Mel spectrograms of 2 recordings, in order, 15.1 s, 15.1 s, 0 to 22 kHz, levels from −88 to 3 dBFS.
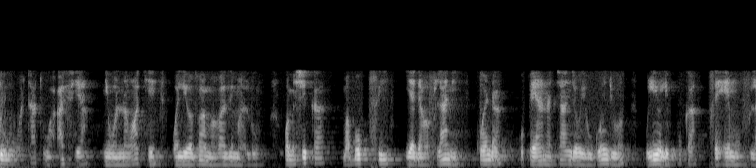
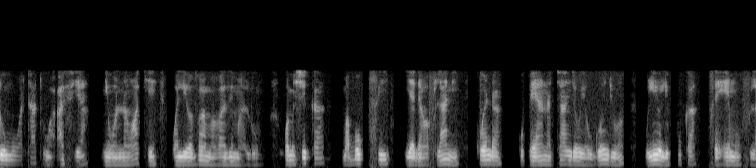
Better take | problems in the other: second | room echo; dies away in 0.5 s

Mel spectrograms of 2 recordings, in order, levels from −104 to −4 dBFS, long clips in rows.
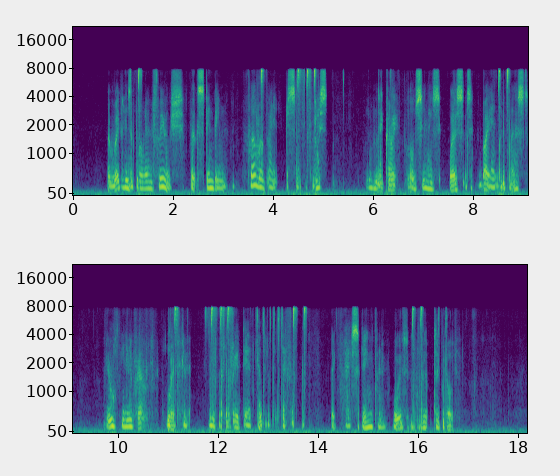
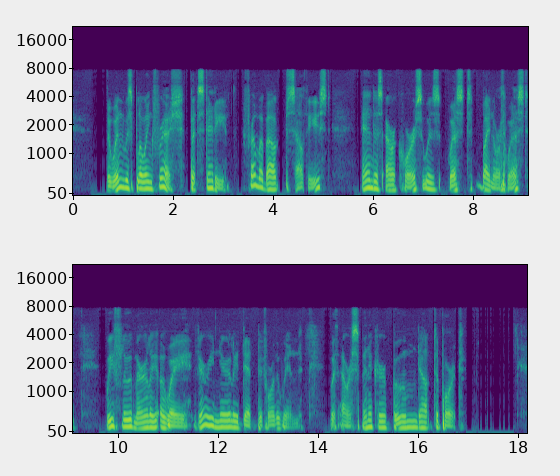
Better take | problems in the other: second | noise reduction (neural diffusion model UNIVERSE++)

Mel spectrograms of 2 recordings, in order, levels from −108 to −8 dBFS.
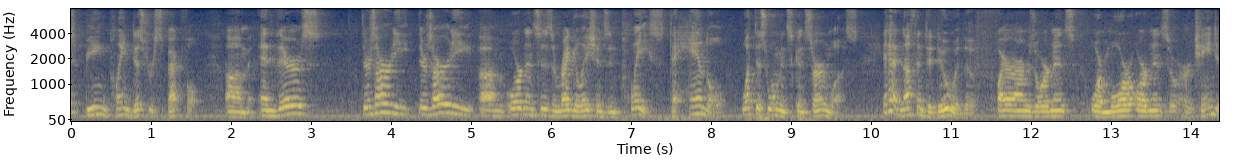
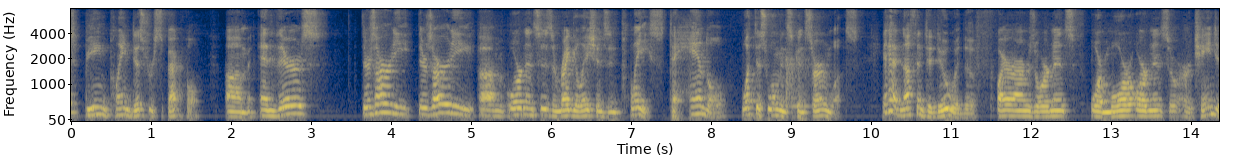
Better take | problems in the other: first | noise reduction (neural mask model RNNoise)

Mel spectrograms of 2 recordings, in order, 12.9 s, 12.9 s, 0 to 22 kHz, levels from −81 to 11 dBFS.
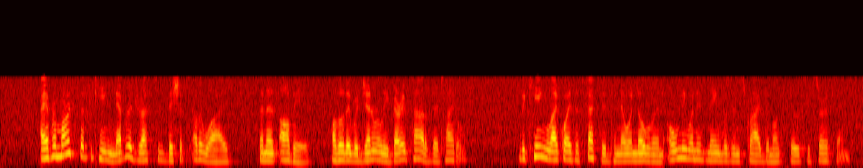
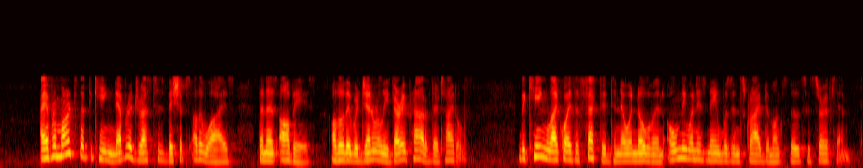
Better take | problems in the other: second | background sound (Water); 20 dB below the speech

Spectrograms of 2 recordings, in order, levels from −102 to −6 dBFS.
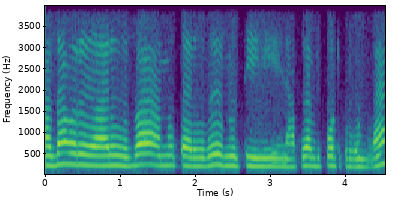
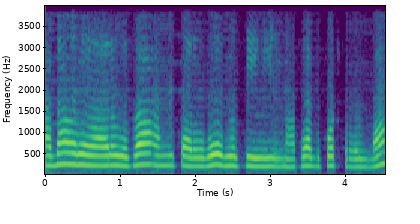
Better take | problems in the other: first | noise reduction (neural separator model SepFormer WHAMR!)

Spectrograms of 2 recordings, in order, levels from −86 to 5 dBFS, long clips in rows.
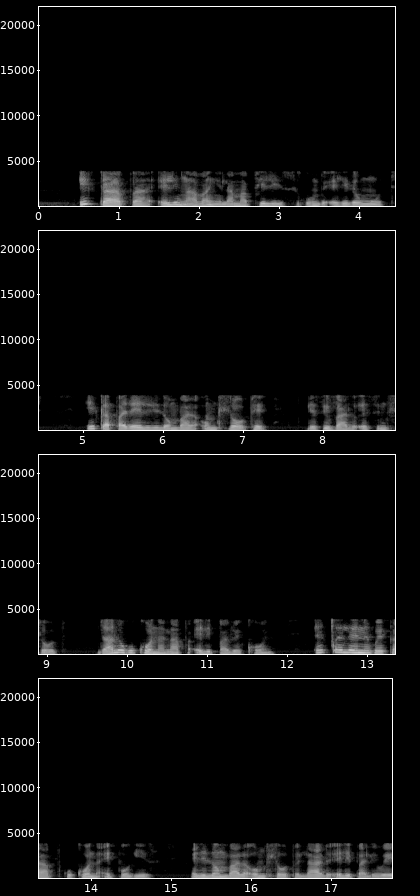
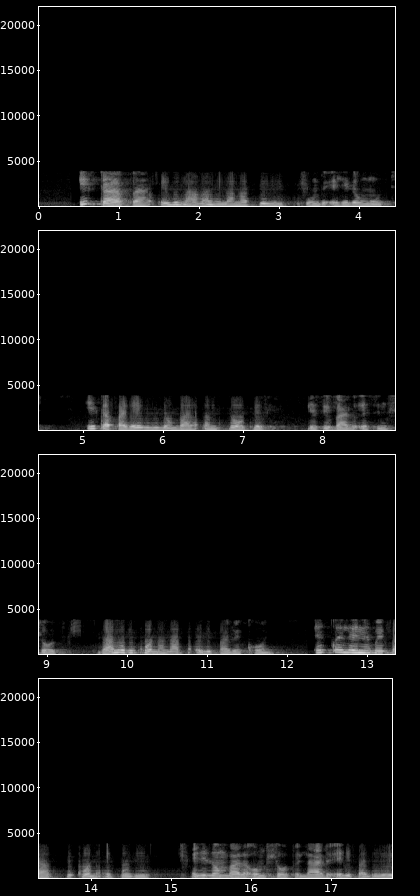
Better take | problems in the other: first | noise reduction (neural separator model SepFormer DNS4)

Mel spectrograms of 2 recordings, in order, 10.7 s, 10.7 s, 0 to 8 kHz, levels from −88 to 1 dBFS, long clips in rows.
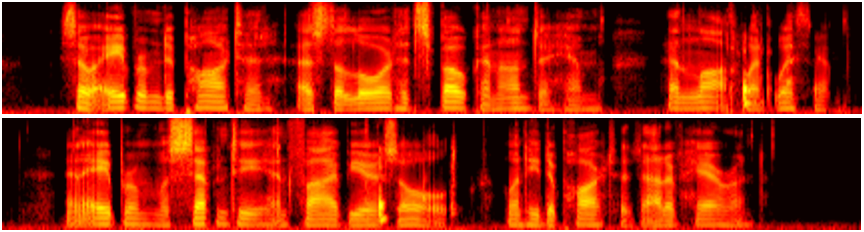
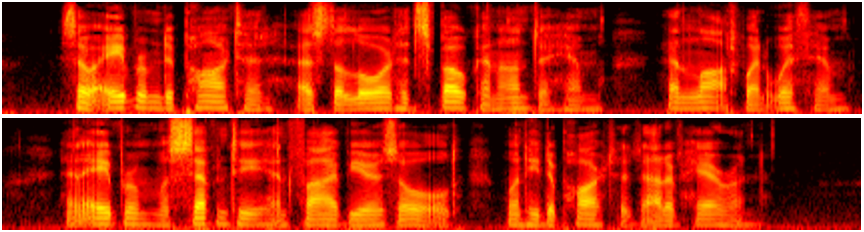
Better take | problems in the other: second | noise reduction (neural diffusion model UNIVERSE++)

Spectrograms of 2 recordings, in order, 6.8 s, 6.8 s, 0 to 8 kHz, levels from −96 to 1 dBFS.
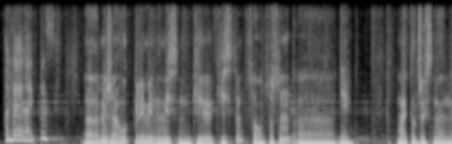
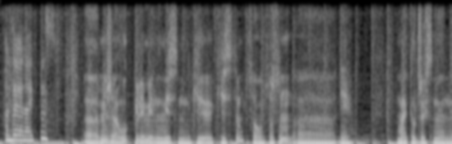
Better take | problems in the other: second | noise reduction (neural separator model SepFormer DNS4)

